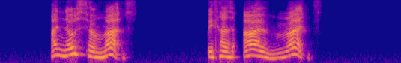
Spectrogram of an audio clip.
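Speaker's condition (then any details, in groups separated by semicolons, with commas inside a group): Myasthenia gravis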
